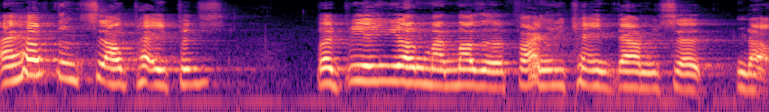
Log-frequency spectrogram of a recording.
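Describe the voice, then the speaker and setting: A woman's high voice in a New York accent, with ordinary pitch variation and a fairly slow pace. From New York City, Washington Heights. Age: 70s. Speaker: civil rights activist. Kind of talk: interview.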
